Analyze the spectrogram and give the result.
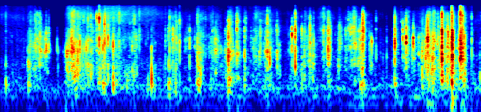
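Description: Fingertips and long nails smooth and turn the crumpled, crinkled pages of an open glossy paper magazine. A dense run of quiet, bright paper crinkles and crackles sounds in quick, uneven bursts, with a short silence near the start and almost no low end.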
